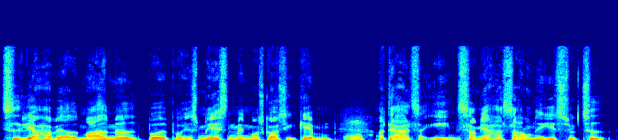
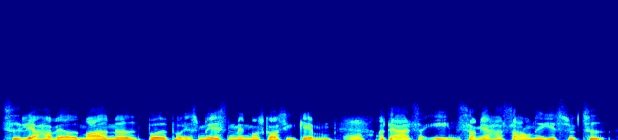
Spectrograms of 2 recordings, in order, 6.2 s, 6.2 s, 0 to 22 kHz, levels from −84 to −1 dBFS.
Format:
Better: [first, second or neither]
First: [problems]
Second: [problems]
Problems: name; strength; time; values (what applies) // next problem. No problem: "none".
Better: first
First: none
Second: muffled; very; fading above 3 kHz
